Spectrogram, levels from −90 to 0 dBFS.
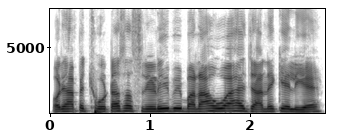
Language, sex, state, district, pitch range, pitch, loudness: Hindi, male, Jharkhand, Garhwa, 170-190 Hz, 175 Hz, -10 LUFS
